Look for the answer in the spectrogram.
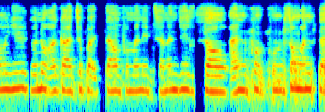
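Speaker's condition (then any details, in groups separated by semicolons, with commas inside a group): Cerebral palsy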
